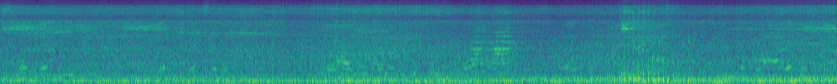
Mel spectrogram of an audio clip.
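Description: Engine and road noise heard from inside a moving vehicle in town traffic, a steady low hum, with indistinct voices talking.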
